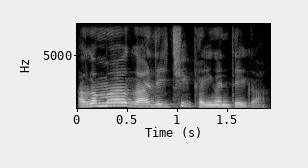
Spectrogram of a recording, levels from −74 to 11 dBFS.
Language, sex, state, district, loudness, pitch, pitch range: Wancho, female, Arunachal Pradesh, Longding, -12 LUFS, 190 Hz, 170-255 Hz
